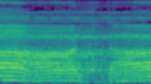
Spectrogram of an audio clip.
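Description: Soundtrack music led by a chant-like, wordless sung voice: a held note slides down in pitch, softens briefly a little past the middle, then glides back up near the end.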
